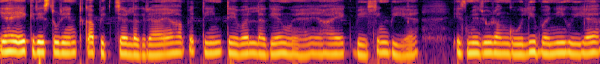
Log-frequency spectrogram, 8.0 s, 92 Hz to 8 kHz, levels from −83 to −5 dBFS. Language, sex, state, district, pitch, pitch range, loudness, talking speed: Hindi, female, Bihar, Vaishali, 200 Hz, 190-210 Hz, -18 LUFS, 200 wpm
